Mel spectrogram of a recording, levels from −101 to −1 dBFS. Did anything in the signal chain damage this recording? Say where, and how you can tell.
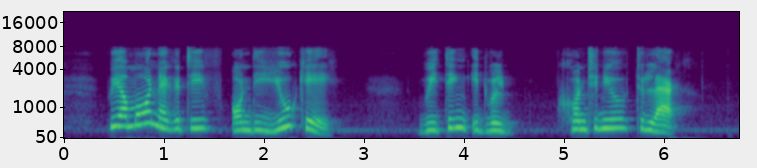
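Yes. Channel delay (comb filtering), 4.27 to 6.57 s, at the mono downmix. A roughly two-sample lag cancels highs near 10 kHz. The speech turns dull.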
